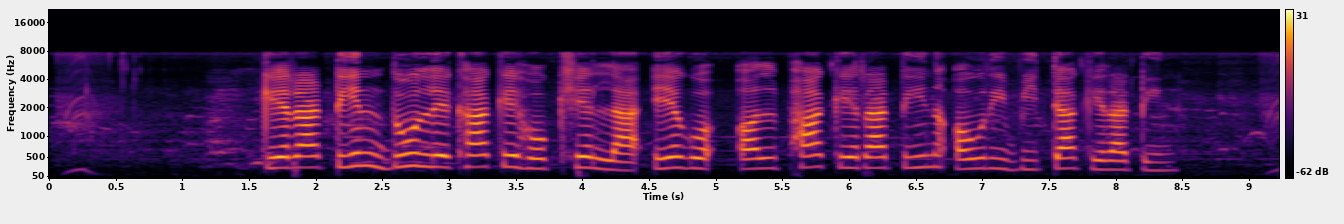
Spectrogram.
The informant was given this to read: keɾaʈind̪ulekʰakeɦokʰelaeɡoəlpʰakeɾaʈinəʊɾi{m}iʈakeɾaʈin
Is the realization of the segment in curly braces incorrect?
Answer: yes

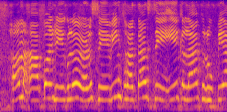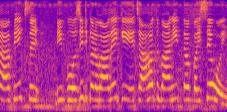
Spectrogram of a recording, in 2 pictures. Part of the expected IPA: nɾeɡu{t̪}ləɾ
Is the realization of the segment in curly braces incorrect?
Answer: yes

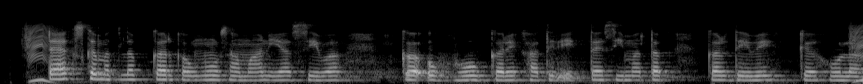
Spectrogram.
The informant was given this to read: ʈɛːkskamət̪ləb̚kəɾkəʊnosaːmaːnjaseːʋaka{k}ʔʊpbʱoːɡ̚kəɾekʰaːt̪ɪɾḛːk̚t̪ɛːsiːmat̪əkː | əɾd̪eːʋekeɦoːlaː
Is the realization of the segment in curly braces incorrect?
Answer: yes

